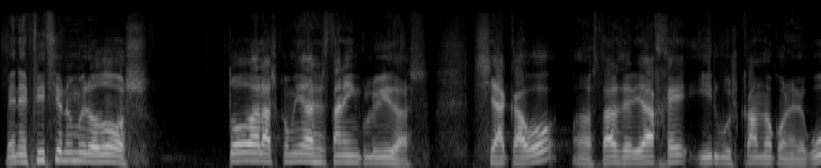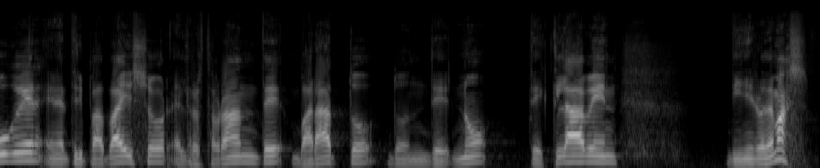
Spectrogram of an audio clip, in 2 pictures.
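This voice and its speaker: A young man presents to a live audience in a Spain Spanish accent. His voice sits a little high for a man. He talks colloquially and animatedly, throwing out rhetorical questions and everyday examples as he sells. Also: moderate pace, clean tone. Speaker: sales presenter. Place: hotel meeting room with a small audience, indoors.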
